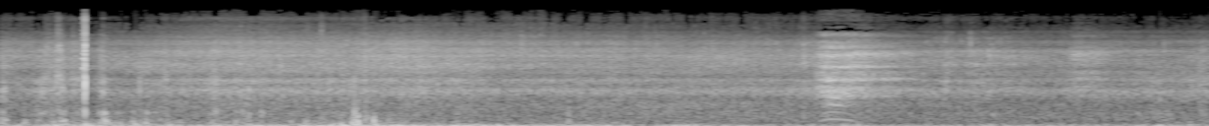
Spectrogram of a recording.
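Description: Whitewater rushing and foaming past a paddleboard as it rides a broken wave in to shore, with wind buffeting the microphone. The rush is louder over the first four seconds and eases after; a few sharp knocks early on and a short voice-like sound about five and a half seconds in.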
